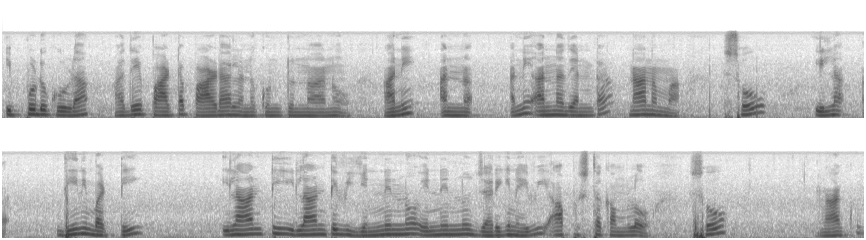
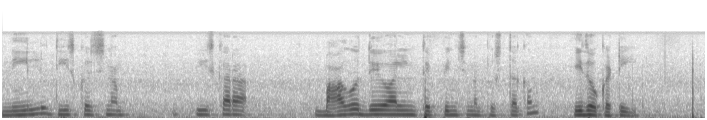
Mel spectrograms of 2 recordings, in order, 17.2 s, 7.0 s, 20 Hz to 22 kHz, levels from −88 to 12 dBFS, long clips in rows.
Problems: constant background noise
